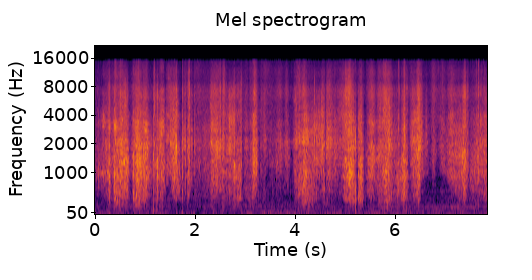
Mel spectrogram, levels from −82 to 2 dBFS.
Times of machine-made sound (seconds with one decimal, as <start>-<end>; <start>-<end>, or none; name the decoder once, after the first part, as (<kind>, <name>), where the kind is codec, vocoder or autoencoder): 2.0-3.4 (codec, DAC)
